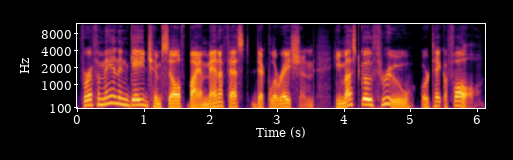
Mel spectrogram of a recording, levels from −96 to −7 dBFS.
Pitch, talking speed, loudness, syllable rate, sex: 155 Hz, 175 wpm, -17 LUFS, 4.6 syllables/s, male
